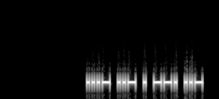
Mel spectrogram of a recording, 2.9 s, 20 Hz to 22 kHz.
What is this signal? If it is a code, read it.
Morse code, heard as a keyed tone, about 36 wpm, 700 Hz. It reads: VUEGU
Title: Code Groups - 5 Letters - 35wpm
